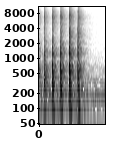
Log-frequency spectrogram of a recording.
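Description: A good kitchen knife chopping through a sticky, syrup-soaked tobacco plug: five quick, evenly spaced sharp taps close by, then quiet.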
